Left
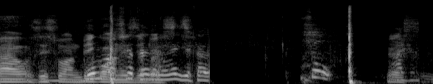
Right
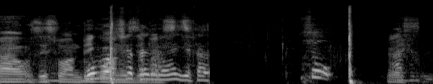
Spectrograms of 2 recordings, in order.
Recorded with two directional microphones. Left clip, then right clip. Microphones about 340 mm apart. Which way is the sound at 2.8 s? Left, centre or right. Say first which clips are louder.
Right 1 dB; right.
